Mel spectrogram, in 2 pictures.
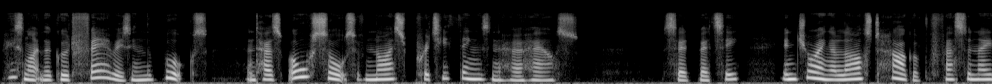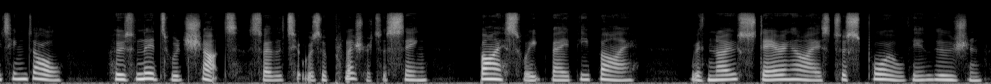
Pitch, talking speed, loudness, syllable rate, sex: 225 Hz, 160 wpm, -18 LUFS, 4.0 syllables/s, female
